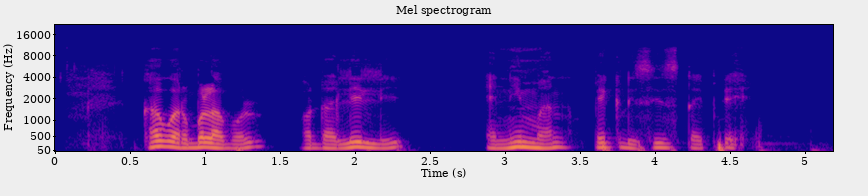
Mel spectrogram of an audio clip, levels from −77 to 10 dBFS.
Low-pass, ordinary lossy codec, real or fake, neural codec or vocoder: 10.8 kHz; none; real; none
